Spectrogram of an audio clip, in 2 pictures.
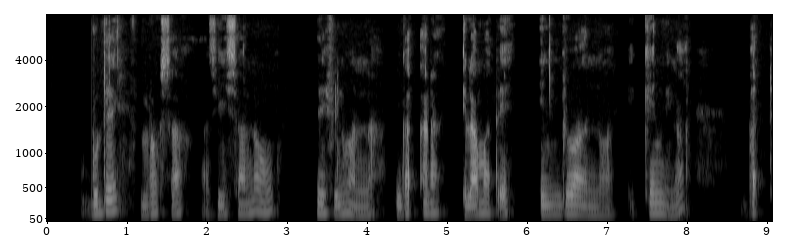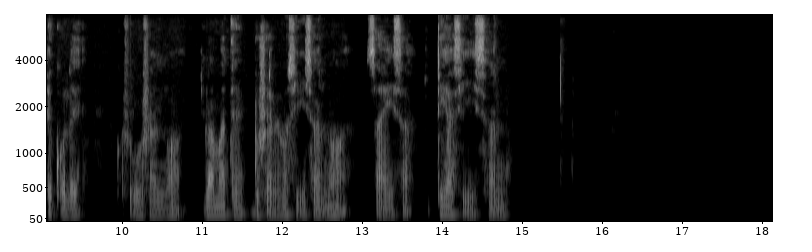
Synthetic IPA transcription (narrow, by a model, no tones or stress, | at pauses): bʊd̪ɛlɔsɐ | ɐsiːsɐnːɐw | bifɪnɔwɐlːɐ | ɡɐʔɐdɐ | ɪlɐmɐt̪ɛ | ɪnd͡ʒɔwanːɔwɐɪkːɪmːɪnɐ | bɐɗɛkʼɔlɛ | kʼɔ̥ʃṵːʃɐnːɔwɐ̰ | ɪlɐmɐt̪ɛbʊʃɐ̰ɾlɔsḭːsɐ̰nːɔwɐ | sɐ̰jsɐ̰d̪̥ɪɐsḭːsɐ̰nːɔ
